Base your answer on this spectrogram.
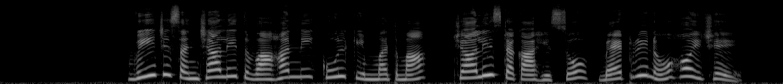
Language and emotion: Gujarati, neutral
